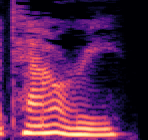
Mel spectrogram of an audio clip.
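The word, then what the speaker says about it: Tauri: Taurus the Bull is designated alpha Towery pronounced alpha Towery which means alpha Bible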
